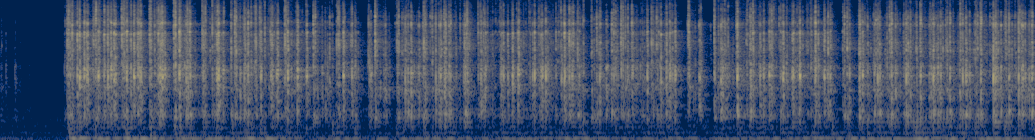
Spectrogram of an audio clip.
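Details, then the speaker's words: Keyboard with SKBM Alps switches: rapid clacky keystrokes with a loose, rattly bottom-out on each press, typical SKBM Alps rattle. "Yeah, you can hear it rattle quite a lot, actually. It's typical of your SKBM."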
